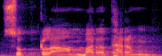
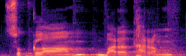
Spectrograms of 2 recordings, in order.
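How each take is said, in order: First: It is said as one unbroken word. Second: It is split into two parts with a break. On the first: The speaker calls it right. "ఒక్కటే పదంగా పలకడమే సరైనటువంటిది" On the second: The speaker calls it wrong. "విడదీసి పలకడం తప్పు"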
